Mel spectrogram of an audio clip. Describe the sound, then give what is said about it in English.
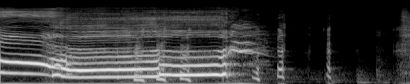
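A person imitates a Bigfoot mating call: a loud, sustained howling cry lasting about two seconds that steps down in pitch, followed by a few short breathy vocal bursts. “You want to do your best Bigfoot mating call?”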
